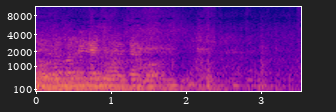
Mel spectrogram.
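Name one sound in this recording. A saxophone plays a slow tune in a large echoing hall.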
